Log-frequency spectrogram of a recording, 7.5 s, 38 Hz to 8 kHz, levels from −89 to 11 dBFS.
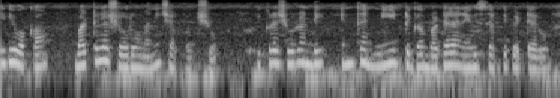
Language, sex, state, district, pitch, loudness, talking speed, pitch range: Telugu, female, Andhra Pradesh, Guntur, 220 Hz, -18 LUFS, 130 wpm, 200-245 Hz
